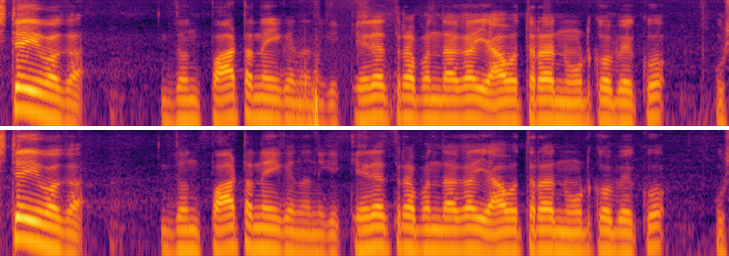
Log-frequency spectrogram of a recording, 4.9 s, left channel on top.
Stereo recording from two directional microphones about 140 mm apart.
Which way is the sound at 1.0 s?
10° right (ahead or behind).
